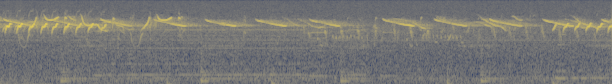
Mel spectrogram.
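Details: A Southern Whiteface, sex unknown though usually males sing from a perch top, sings in dry open woodland in southern Australia: a high, fast tinkling song of short trills and thin descending whistles in quick bursts, over faint low background noise.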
